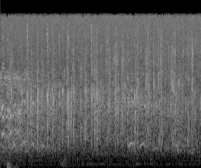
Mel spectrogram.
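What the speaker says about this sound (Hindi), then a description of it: "एक आदमी ताली बजा रहे हैं" Audience applause at a mushaira poetry recital, a steady even wash of many hands clapping that holds at a constant level throughout, with a brief low thump near the start.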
